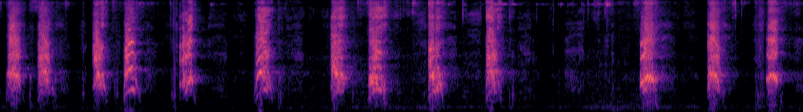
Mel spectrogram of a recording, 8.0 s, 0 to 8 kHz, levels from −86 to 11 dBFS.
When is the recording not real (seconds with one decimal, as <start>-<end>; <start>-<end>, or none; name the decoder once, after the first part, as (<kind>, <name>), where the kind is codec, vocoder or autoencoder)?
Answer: 0.0-1.8 (codec, DAC); 3.2-4.4; 6.1-8.0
